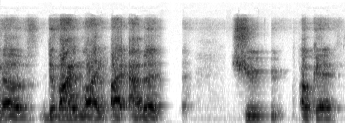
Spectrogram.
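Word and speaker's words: Suger: we started recording, of Divine Light by Abbott Shoot. Okay. Sujet. It's French. I took Spanish in high school, so French pronunciations are not my thing.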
